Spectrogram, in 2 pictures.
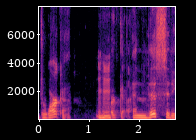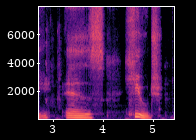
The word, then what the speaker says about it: Dwarka: fascinating this city called forgive me if i'm pronouncing it wrong but it's called dwarka and this city is huge it's found in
